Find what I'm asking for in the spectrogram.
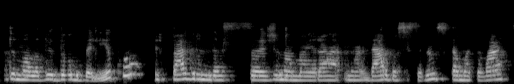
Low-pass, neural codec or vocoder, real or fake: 7.2 kHz; none; real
